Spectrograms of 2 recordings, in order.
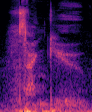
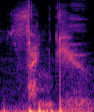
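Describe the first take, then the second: No difference in how they are said.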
